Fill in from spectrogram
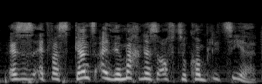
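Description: Male pastor preaching at a church service, high breathy voice, muffled lo-fi sound. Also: brisk, fairly bright tone. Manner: emphatic preaching with repeated phrases, addresses the congregation. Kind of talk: sermon.

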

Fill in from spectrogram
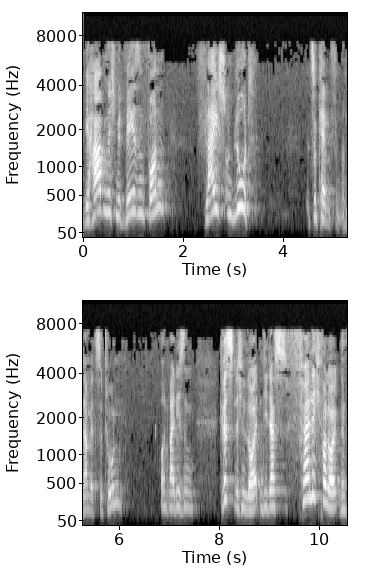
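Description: An older man preaches with a high, lively voice that swings widely in pitch. His tone is husky, and he keeps firing rhetorical questions at his listeners. The recording sounds dull and lo-fi. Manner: animated, rhetorical questions to the congregation. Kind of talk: sermon.

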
